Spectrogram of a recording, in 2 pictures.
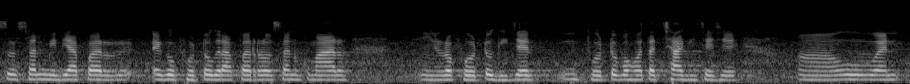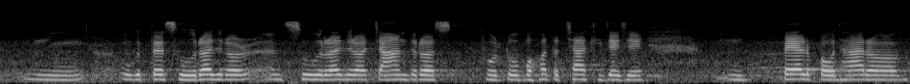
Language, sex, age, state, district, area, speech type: Maithili, female, 18-30, Bihar, Purnia, rural, spontaneous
